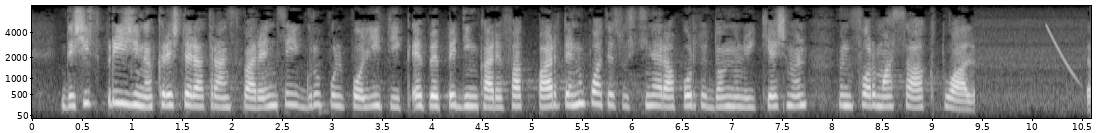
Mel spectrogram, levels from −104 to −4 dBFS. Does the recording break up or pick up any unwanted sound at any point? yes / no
yes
